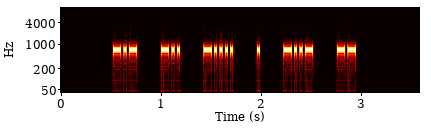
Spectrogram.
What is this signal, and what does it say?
Morse code, heard as a keyed tone, about 46 wpm, spaced as for 26 wpm, 700 Hz. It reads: KD6EXM
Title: USA Call Signs - 6 Characters - 3x Character Spacing - 45wpm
